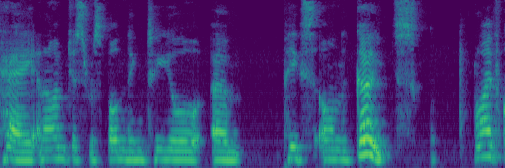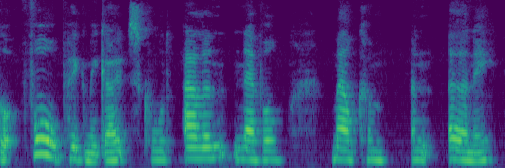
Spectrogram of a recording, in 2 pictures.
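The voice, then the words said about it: British accent. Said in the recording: “hop across the pond ... You try to guess based on the accent”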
